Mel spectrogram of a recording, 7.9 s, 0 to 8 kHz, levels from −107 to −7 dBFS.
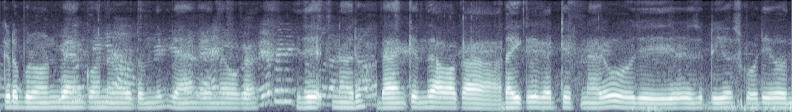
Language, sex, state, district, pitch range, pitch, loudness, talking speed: Telugu, male, Andhra Pradesh, Srikakulam, 130-135 Hz, 130 Hz, -16 LUFS, 70 wpm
